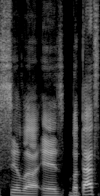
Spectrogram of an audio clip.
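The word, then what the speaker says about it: Scylla: very clear how do you go about pronouncing this one Sila Sila pretty straightforward once you know Sila here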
